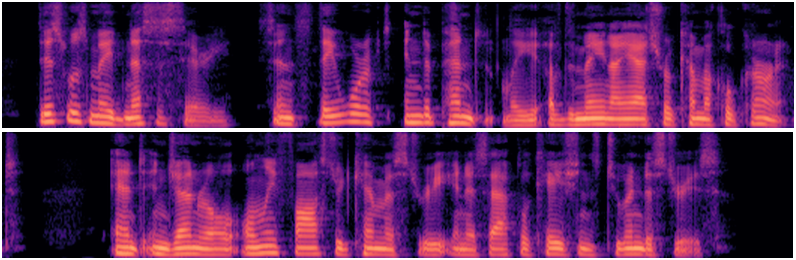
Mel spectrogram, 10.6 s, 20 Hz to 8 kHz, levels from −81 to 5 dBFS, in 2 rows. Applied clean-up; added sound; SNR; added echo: none; none; none; none.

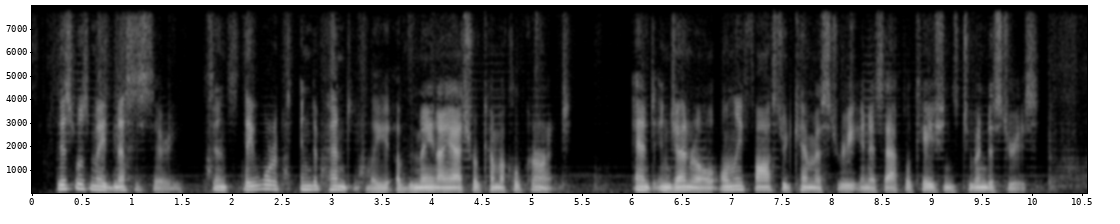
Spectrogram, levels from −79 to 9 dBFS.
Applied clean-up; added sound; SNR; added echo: neural separator model SepFormer DNS4.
